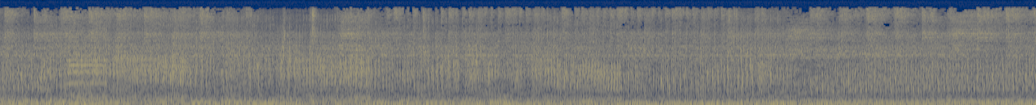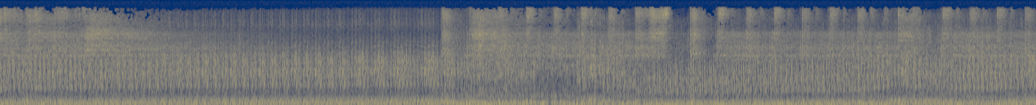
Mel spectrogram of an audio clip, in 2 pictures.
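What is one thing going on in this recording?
A truck engine roars steadily as the truck climbs rough ground.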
